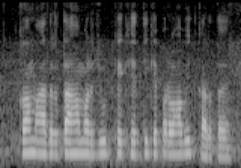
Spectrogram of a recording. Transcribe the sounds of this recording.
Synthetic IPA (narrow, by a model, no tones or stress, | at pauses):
kəmad̪ɾət̪aɦəməɾd͡ʒuʈkekʰet̪ikepɾəbʱaʋit̪kəɾt̪əɦ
